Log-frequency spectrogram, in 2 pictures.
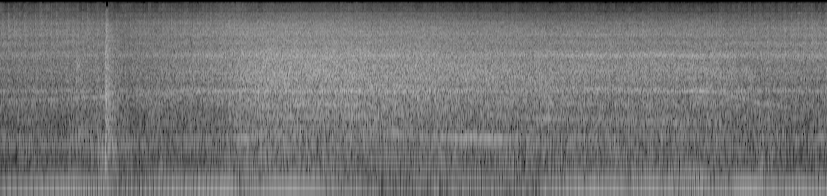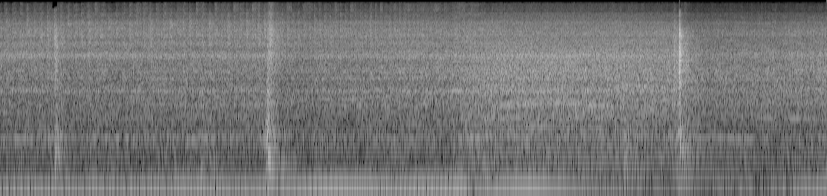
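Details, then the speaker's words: DeLorean after long troubleshooting without success: idle sits high, slowly surging up and down every couple of seconds; owner says this is where idle wants to be and car is drivable, cause not found. "That's kind of where the idle wants to be. It's not that bad. It's actually very drivable."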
